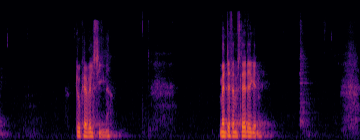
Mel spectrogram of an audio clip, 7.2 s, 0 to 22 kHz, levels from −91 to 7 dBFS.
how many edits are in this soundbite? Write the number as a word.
one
